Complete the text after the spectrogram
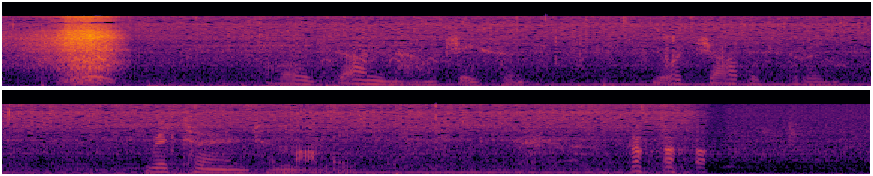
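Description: A man talks casually into a microphone.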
